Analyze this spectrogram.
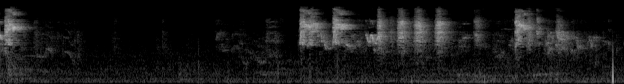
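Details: Two green Fischer's lovebirds: one shrill note, a quiet stretch, then a rapid string of loud, harsh chirps repeated roughly every third of a second, ending with a click.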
